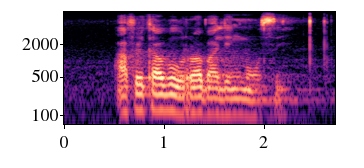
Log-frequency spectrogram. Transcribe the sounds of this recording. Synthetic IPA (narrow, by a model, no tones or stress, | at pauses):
a̰frikʰabʊrwabaleŋ̩moːsḭ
